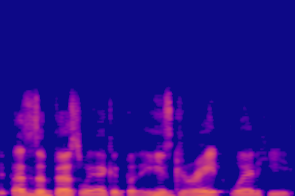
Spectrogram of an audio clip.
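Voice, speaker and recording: A man's voice: mid-range voice, lively intonation, a little slow, no echo. A man giving casual, rambling reaction commentary on a video, often restarting and laughing. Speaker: YouTube reaction host.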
